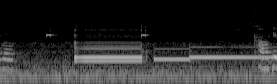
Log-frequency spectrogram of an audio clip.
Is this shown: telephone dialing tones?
yes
